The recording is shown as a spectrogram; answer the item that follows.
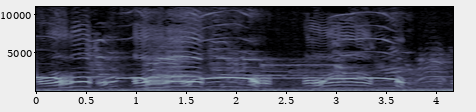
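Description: Ring-billed gulls calling: a quick run of overlapping high, arching cries, several a second, with a short lull near the end. The calling comes from a pair that is courting.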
